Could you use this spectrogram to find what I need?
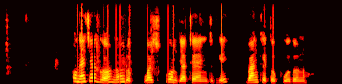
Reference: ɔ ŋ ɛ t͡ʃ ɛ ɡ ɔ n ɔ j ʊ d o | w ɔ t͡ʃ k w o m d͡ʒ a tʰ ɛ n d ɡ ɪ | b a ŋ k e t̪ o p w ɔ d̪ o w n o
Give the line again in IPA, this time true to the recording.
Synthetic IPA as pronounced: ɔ ŋ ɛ t͡ʃ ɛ ɡ ɔ n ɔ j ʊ d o | w ɔ t͡ʃ k w o m d͡ʒ a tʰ ɛ n d ɡ ɪ | b a ŋ k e t̪ o p w o d̪ o n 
